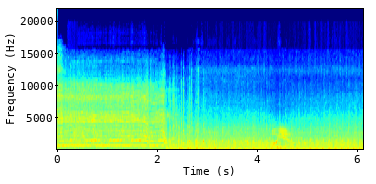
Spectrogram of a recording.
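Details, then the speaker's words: John Deere 30 series two-cylinder diesel tractor cranked until oil pressure built, then started: starter tone cuts to a steady, even chug at idle; starts readily, runs smooth and idles better than the other tractor, normal. "It's a pretty dang good running tractor. Kind of hear it. It idles a a lot better than that other one over there."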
